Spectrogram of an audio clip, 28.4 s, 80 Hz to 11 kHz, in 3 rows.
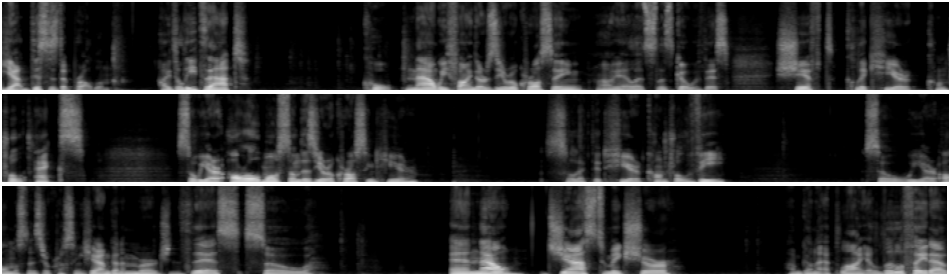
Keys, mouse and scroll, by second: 1.3 Delete, 2.3 ctrl+scroll down 1, 3.2 ctrl+scroll down 1, 3.9 click, 4.2 z, 4.5-5.4 ctrl+scroll up 1, 5.9-6.8 ctrl+scroll down 1, 8.4-9.7 shift+drag, 9.9 ctrl+x, 10.7-11.6 ctrl+scroll up 1, 12.0 ctrl+scroll down 1, 13.7 scroll up 1, 14.2 scroll up 1, 15.4 click, 16.2 ctrl+v, 17.0 ctrl+scroll down 1, 18.3 click, 20.6 click, 21.1 ctrl+scroll up 1, 21.7 ctrl+scroll down 2, 22.8 ctrl+scroll up 1, 24.7 click, 25.5-26.5 drag, 26.6 click, 28.0 click.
